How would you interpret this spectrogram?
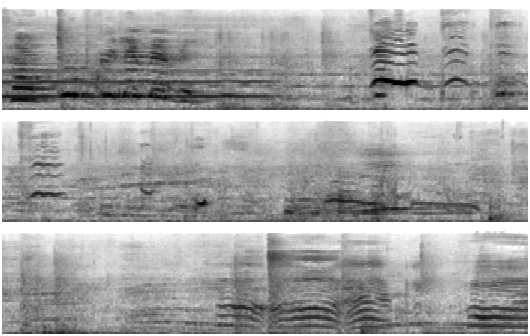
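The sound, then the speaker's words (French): Several babies in a crèche cry, whimper and grunt in overlapping bursts, with high wavering wails and short babbling sounds filling the whole stretch. “Ensuite, le décor. Des cris, des grognements, une crèche”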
